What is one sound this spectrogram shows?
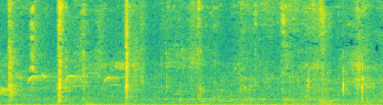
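Sandals scuff on a paved path.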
